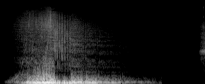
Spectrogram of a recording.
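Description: An intro sound effect: a single whoosh with a deep low boom that swells in quickly and fades away within about a second and a half.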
